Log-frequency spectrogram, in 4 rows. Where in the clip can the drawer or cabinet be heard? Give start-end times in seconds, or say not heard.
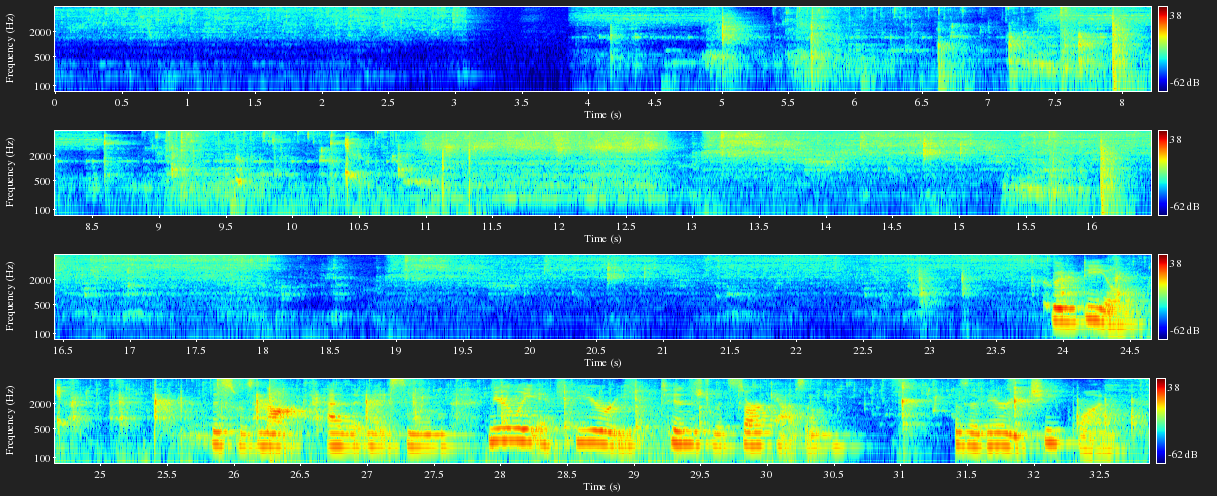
7.2-8.2, 15.3-16.3, 25.5-26.5.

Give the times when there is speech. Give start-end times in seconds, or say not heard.
23.9-24.6, 25.8-30.6, 31.4-32.8.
